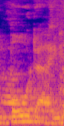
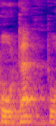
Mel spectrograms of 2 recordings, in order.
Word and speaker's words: Bourdais: It's Sebastian Bourdais, not Bourdais, or whatever."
